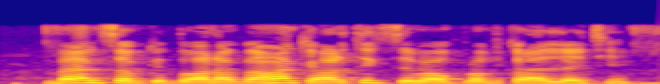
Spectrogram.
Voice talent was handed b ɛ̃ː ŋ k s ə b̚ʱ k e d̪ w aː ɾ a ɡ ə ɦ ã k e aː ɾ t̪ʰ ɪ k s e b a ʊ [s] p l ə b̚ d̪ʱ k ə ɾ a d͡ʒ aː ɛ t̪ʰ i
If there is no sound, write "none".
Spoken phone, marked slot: none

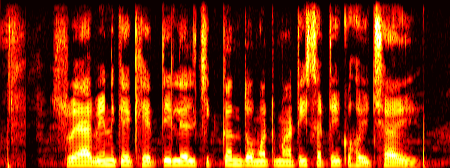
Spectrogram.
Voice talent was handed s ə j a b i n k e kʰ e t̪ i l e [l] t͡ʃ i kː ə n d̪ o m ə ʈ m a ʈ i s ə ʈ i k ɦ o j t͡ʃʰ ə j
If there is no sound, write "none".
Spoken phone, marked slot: l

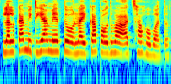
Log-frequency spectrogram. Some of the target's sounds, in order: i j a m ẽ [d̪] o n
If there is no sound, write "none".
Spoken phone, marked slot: t̪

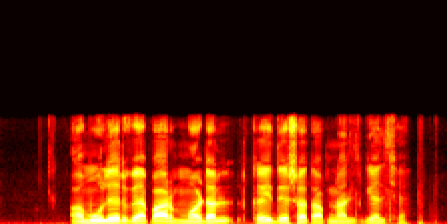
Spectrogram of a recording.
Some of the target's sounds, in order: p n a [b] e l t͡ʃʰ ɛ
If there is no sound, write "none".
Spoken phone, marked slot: ɡ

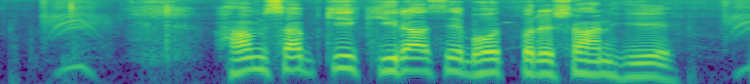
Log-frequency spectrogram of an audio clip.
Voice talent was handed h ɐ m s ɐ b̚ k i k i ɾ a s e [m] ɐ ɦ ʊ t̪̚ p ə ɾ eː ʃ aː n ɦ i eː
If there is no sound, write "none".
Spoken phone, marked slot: b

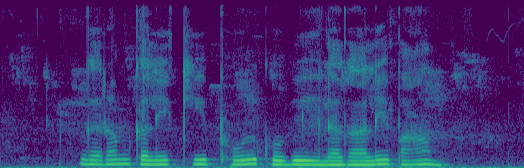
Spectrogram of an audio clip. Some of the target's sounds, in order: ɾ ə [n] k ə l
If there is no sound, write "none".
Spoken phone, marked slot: m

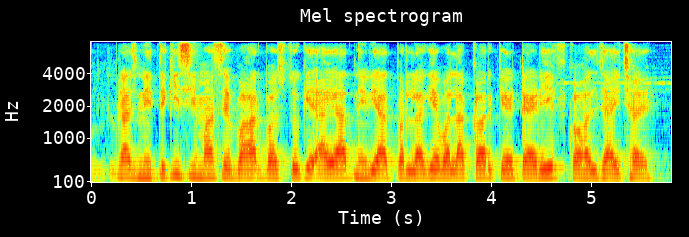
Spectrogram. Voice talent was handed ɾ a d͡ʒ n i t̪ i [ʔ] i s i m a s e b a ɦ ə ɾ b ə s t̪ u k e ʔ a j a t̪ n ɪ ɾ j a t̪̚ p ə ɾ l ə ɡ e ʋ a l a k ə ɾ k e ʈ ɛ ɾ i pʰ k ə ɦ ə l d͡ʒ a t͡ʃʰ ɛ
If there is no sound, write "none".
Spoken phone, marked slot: k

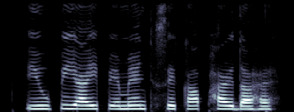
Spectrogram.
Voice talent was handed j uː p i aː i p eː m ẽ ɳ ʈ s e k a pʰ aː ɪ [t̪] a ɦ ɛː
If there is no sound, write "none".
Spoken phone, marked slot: d̪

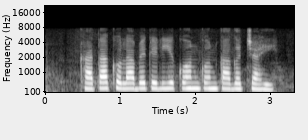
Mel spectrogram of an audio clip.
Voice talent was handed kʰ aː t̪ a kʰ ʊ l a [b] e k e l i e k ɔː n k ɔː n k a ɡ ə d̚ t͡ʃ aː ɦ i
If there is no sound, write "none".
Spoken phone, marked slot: b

